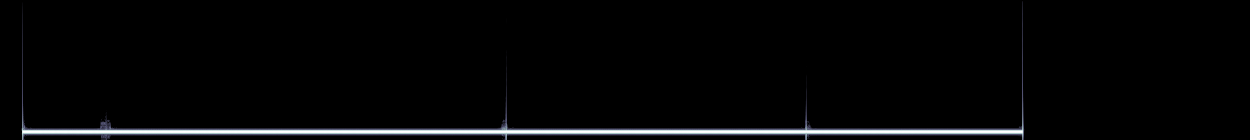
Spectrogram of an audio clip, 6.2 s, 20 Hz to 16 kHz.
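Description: Steady 1 kHz line-up test tone of the kind played with television colour bars, one unbroken pure tone that cuts off suddenly about five seconds in.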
